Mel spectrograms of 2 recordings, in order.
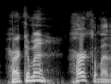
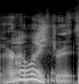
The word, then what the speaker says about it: Herkimer: Herkimer, that's how you pronounce that. Herkimer Street.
